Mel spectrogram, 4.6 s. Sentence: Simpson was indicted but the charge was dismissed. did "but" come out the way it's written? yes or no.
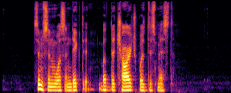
yes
